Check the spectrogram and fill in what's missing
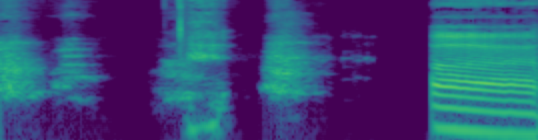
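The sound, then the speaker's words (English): A dog behind the speaker, one of two dogs being babysat, lets out three short, rough barks, pauses, then finishes with a longer, high-pitched howling yelp. No one speaks. “I'm assuming that dog's barking behind me.”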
